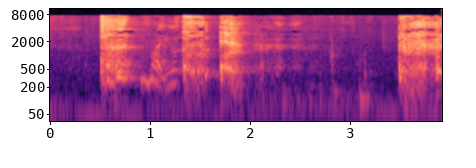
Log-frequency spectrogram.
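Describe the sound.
Several harsh, explosive coughs mixed with throat clearing, each burst loud and abrupt, separated by short quieter pauses.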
